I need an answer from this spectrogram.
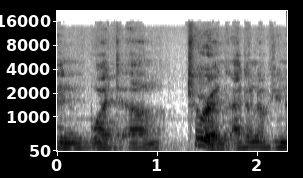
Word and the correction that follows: Turing: I think I have his name wrong. Tur- Turing. – Yeah, Turing.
